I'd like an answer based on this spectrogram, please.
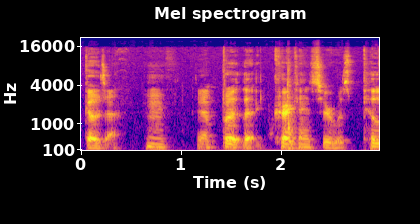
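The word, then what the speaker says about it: Gose: gozos before but I was like is it pronounced Jose or I didn't see a ghost I didn't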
